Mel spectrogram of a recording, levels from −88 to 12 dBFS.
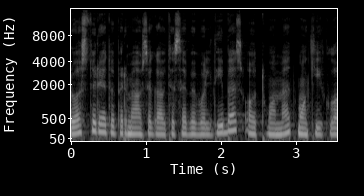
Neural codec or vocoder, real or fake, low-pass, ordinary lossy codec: none; real; 14.4 kHz; Opus, 64 kbps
